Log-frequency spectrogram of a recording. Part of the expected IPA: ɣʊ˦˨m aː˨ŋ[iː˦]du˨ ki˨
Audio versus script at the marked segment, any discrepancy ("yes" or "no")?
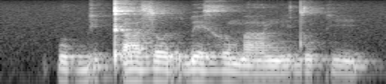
yes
